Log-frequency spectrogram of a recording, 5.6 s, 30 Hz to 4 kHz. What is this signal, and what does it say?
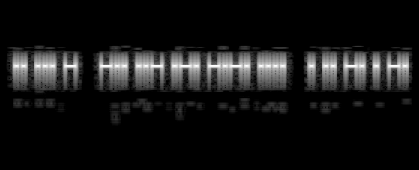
Morse code, heard as a keyed tone, about 25 wpm, 600 Hz. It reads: IST DURCH EINEN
